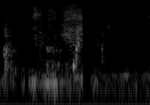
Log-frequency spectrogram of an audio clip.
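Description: Near silence: room tone, with a few faint, brief sounds between about half a second and a second in.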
